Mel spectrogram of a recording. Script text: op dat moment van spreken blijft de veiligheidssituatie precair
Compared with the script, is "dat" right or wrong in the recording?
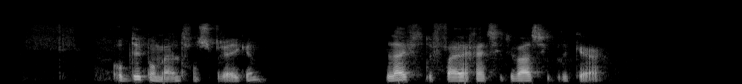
wrong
